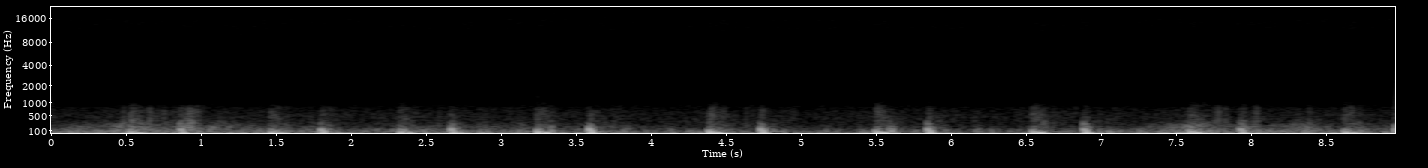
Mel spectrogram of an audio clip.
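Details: Heart auscultation with stethoscope of a relaxed person lying in bed; soft steady lub-dub at about 57 beats a minute, normal heart sounds.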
